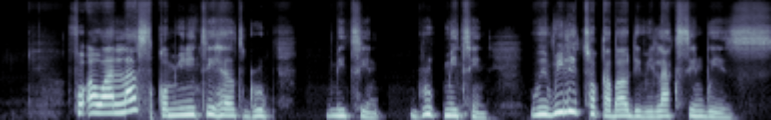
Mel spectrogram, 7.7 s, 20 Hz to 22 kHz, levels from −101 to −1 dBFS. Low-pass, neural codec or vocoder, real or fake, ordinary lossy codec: none; autoencoder, 48 kHz, 128 numbers a frame, DAC-VAE, trained on Japanese speech; fake; none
